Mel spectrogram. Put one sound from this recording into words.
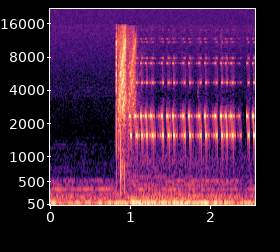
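Rapid high beeps tick as text types out.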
